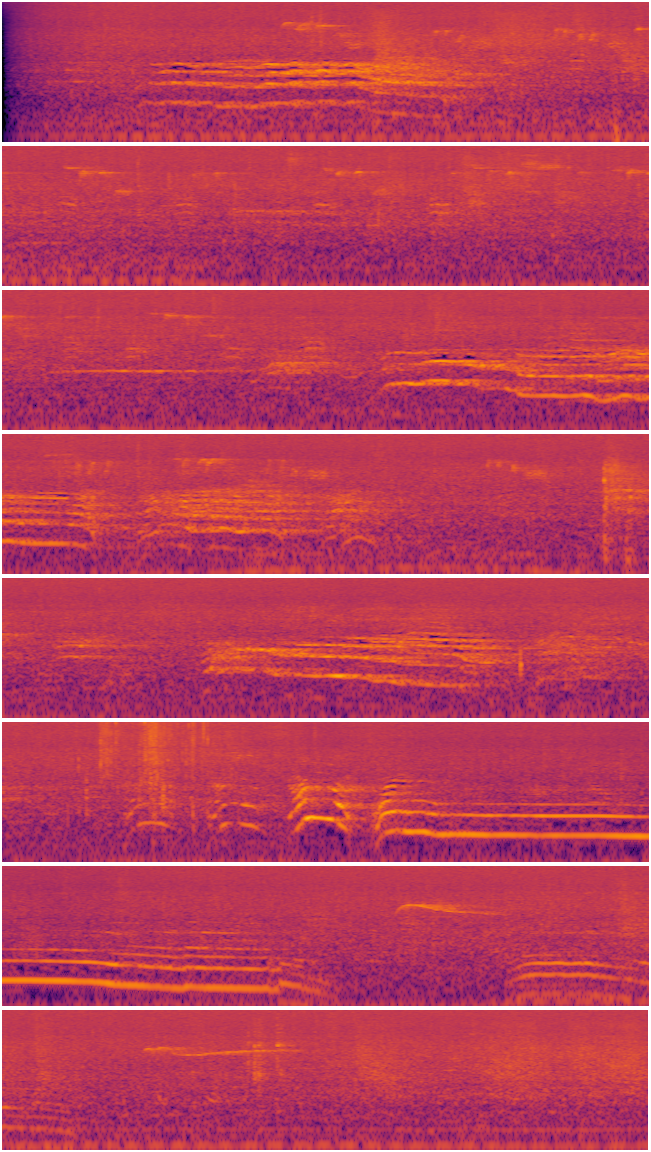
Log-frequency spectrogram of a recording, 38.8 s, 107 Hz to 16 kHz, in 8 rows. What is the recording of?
dog howl in woods
A dog howling in the woods. The sound echoes through the trees and he seems to pace from foreground to background. (recording in 1996 in a campground in Maine.)
dog, field-recording, howl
